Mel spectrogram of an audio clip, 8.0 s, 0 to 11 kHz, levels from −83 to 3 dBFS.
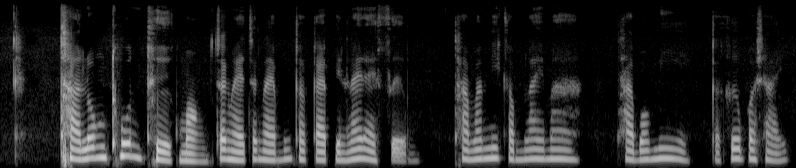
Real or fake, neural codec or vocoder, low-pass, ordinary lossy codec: real; none; 9.9 kHz; none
